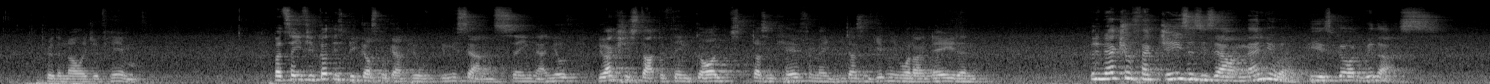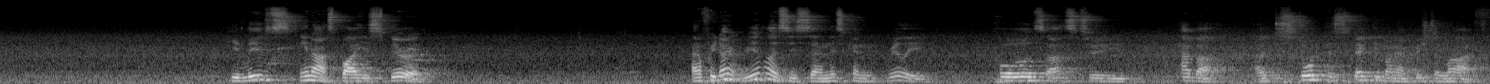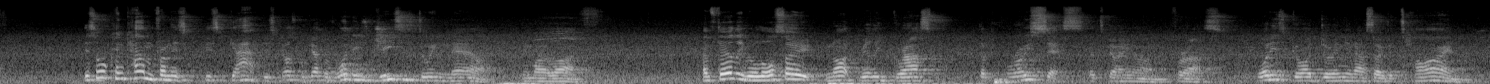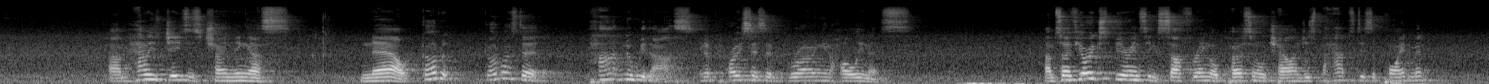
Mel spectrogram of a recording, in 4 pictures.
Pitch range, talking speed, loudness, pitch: 140-195 Hz, 160 wpm, -19 LUFS, 165 Hz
